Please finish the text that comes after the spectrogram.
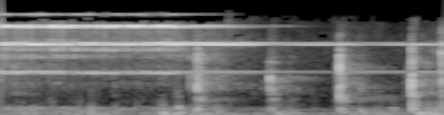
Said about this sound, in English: the telephone rang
